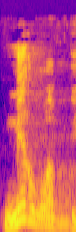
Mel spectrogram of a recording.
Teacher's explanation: ادغام بلا غنہ کیونکہ نون ساکن کے بعد ادغام بلا غنہ کے 2 حرفوں میں سے را ہے. را پر تشدید ہے اور اس کے اوپر زبر ہے تو را پر ہوگی.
